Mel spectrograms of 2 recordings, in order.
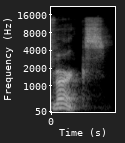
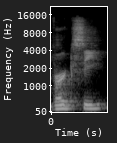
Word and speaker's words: Verks: So, it is Zakay and Verks is just Verks, not Verxie or Verxil.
